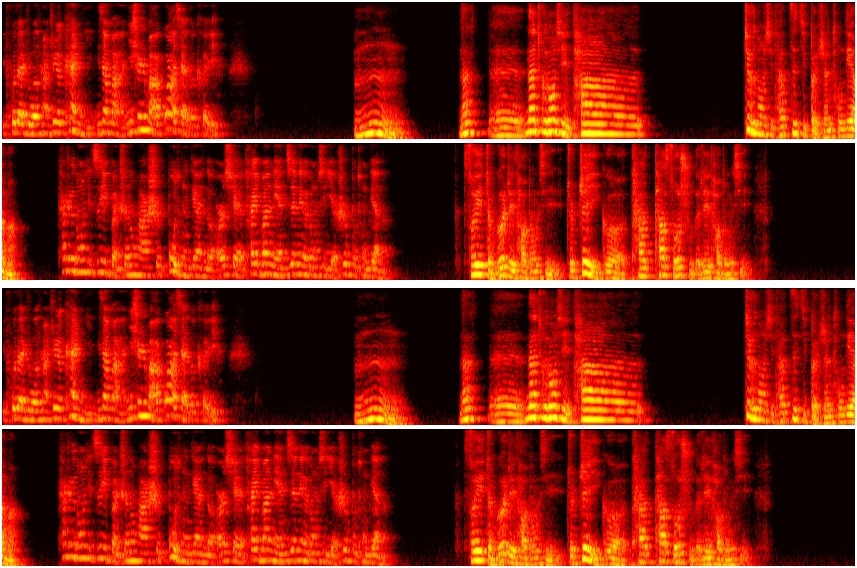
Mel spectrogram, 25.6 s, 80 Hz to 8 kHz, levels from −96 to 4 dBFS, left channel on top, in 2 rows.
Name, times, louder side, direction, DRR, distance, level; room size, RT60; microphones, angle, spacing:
voice 1, 0.0-3.6 13.6-18.6, left 1 dB, 25° left, 1.0 m, -35 dB
voice 2, 5.3-6.1 6.9-9.6 11.1-13.0 19.7-23.9, left 1 dB, 60° left, 0.8 m, -26 dB
3.1 x 2.0 x 3.2 m
head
